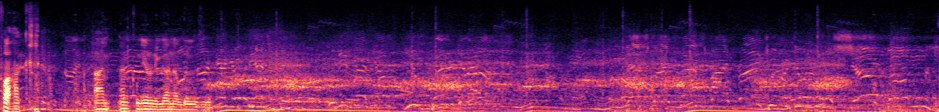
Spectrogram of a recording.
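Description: A car engine revs repeatedly, rising and falling.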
